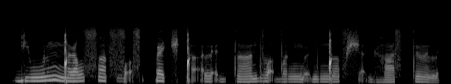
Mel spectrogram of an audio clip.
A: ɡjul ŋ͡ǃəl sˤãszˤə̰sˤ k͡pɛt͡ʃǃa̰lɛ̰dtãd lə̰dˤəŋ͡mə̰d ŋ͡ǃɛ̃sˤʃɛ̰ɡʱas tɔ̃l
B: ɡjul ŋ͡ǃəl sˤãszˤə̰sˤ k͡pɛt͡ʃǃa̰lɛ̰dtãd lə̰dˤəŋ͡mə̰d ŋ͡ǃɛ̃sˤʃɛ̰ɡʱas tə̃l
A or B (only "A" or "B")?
B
